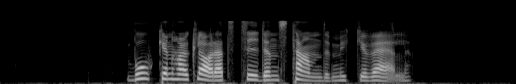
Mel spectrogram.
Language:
Swedish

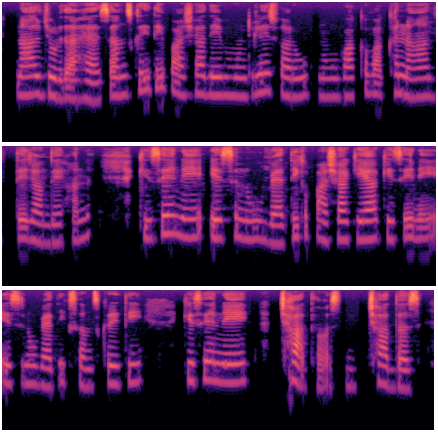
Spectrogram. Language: Punjabi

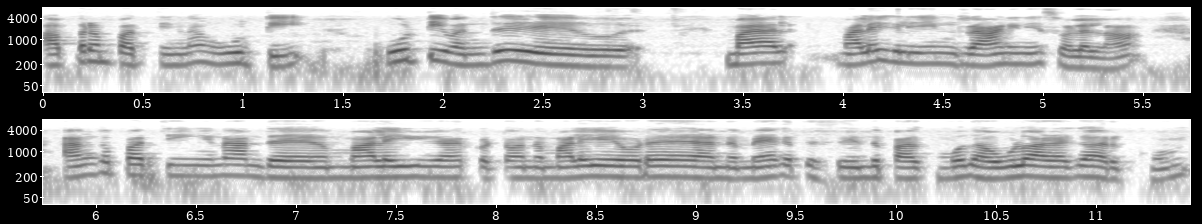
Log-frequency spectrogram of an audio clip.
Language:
Tamil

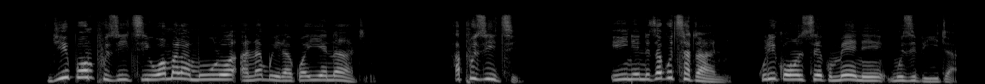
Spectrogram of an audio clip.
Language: Nyanja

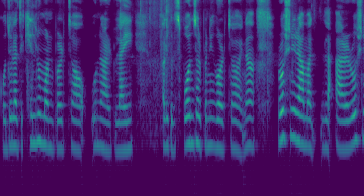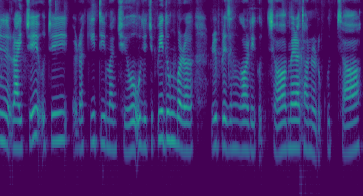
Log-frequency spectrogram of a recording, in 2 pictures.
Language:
Nepali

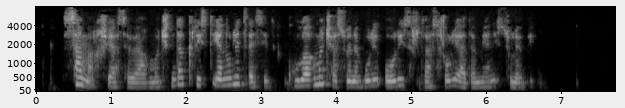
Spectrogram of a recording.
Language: Georgian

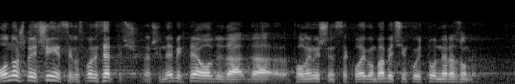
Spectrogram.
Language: Serbian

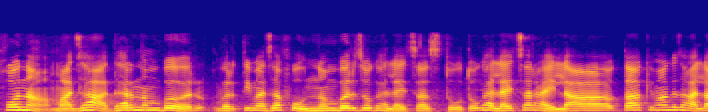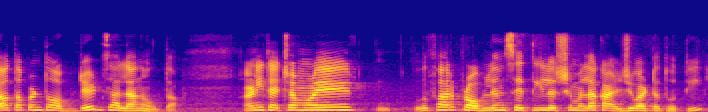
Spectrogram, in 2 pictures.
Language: Marathi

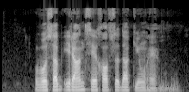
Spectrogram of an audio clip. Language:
Urdu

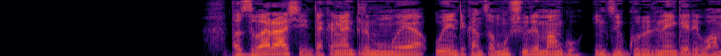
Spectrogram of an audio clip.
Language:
Shona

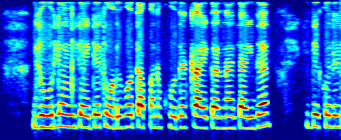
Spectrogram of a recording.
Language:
Punjabi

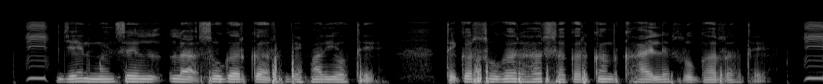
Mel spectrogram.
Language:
Chhattisgarhi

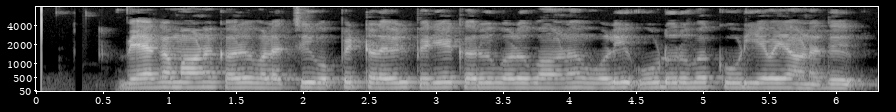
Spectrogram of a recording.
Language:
Tamil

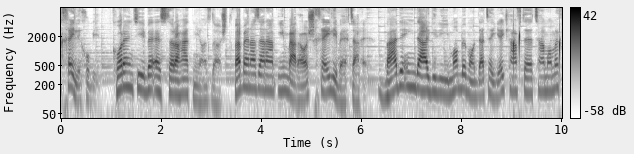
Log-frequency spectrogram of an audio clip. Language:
Persian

